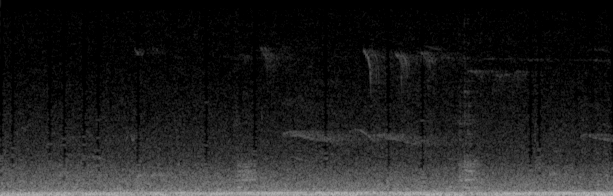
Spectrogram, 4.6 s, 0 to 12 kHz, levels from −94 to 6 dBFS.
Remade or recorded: recorded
